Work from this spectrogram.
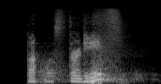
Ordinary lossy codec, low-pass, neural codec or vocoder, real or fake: none; 14.4 kHz; codec, 44.1 kHz, 0.9 kbps, DAC; fake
